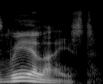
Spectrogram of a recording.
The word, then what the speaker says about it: realized: No se dice realized. Realized. ¿Por qué? Porque realize como verbo no acaba ni en T ni en D. Ni en un sonido de T ni un sonido de D.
